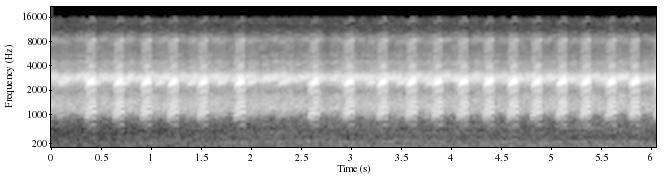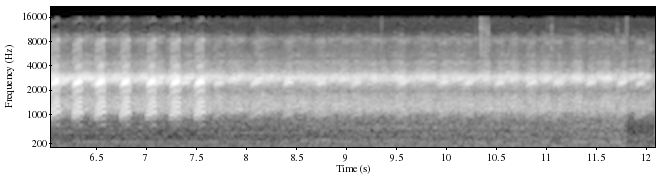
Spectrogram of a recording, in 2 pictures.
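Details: Huge gathering of frogs croaking in chorus; a loud nearby caller pulses rhythmically about four times a second over the steady background din, then drops out after seven seconds leaving the massed hum.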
